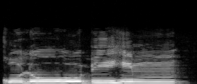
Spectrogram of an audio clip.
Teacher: ہا کے نیچے جو زیر ہے اس کو ہم نے میم مشدد کے ساتھ ملانا ہے، قاف کو موٹا پڑھتے ہوئے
